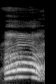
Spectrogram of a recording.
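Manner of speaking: short high mock shriek; imitating a startled movie scream. Characters scream on seeing creature.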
